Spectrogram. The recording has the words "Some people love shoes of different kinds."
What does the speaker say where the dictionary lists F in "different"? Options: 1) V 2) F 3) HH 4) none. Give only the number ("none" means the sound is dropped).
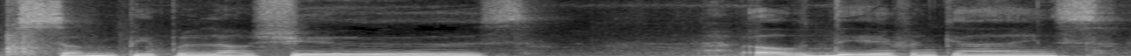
2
